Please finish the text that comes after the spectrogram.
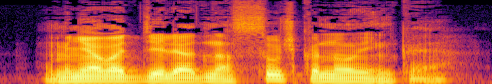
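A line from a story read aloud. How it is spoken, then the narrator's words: Thoughtful. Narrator (Russian): задумчиво проговорил Нестеров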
